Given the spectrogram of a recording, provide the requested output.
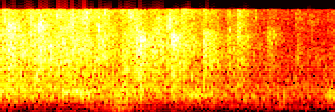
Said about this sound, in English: And really, you need to clap to yourself, even internally, and also I would ask you to clap externally.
